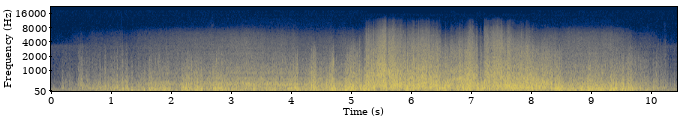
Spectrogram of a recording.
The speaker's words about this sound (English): And I think we should start by just playing some sound captured from the most recent episode of Kilauea's ongoing eruption.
